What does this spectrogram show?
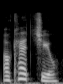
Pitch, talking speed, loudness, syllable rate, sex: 190 Hz, 285 wpm, -17 LUFS, 5.7 syllables/s, female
